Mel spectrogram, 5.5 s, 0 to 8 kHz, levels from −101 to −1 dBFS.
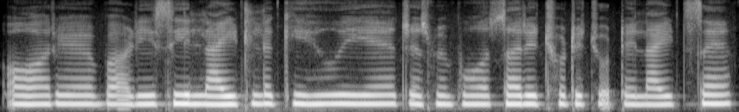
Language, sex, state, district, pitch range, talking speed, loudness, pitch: Hindi, female, Madhya Pradesh, Bhopal, 225-235 Hz, 140 wpm, -14 LUFS, 230 Hz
